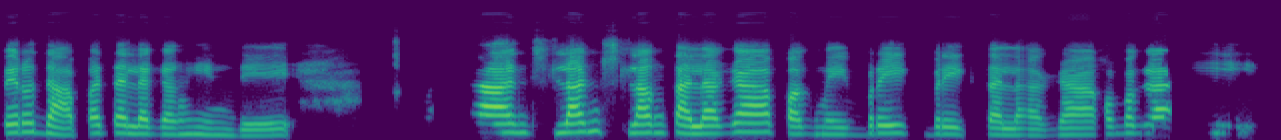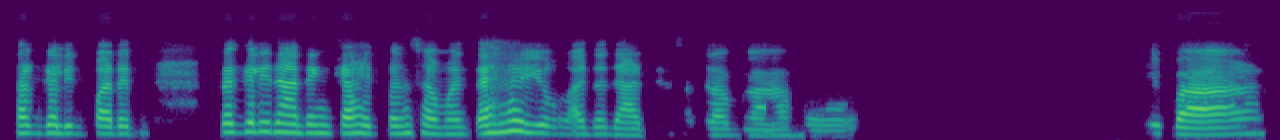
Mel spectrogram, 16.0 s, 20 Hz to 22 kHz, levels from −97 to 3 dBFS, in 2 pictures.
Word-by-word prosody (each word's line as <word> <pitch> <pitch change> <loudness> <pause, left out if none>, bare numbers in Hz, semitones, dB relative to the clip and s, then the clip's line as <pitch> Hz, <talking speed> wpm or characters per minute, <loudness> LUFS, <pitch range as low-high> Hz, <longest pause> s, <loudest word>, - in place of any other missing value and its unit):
pero 250 +2 +2
dapat 225 +1 0
talagang 200 -3 +1
hindi. 170 -3 -8 1.1
'Pag 245 -1 +8
lunch, 230 - -16
lunch 255 +3 +4
lang 235 0 +3
talaga, 225 +4 +5
pag 205 -1 +1
may 195 -1 -6
break, 225 +4 -2
break 200 -1 -5
talaga, 185 0 -2
kumbaga 225 +2 -4 0.3
i 230 - -19 0.2
tanggalin 220 -2 -2
pa 210 -1 +1
rin, 210 -1 -4 0.5
taggalin 260 +1 0
natin 235 -1 -2
kahit 225 -1 0
pansamantala 220 +4 -1
yung 225 -4 -5
ano 200 +1 -6
natin 175 -3 -7
sa - - -32
trabaho. 165 -3 -11 1.8
'Di 455 -1 -10
ba. 195 +2 +2
210 Hz, 110 wpm, -25 LUFS, 185-230 Hz, 1.8 s, Pag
